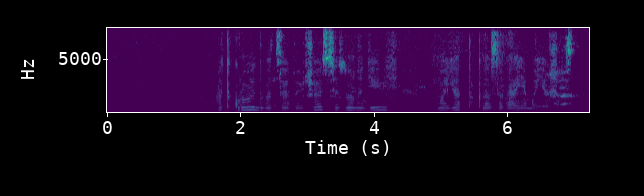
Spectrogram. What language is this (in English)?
Russian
